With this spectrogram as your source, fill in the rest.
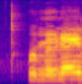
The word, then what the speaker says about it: Ramune: Rusini said it's pronounced Ramune, like cafe.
